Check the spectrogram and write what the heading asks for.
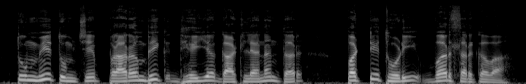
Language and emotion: Marathi, neutral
